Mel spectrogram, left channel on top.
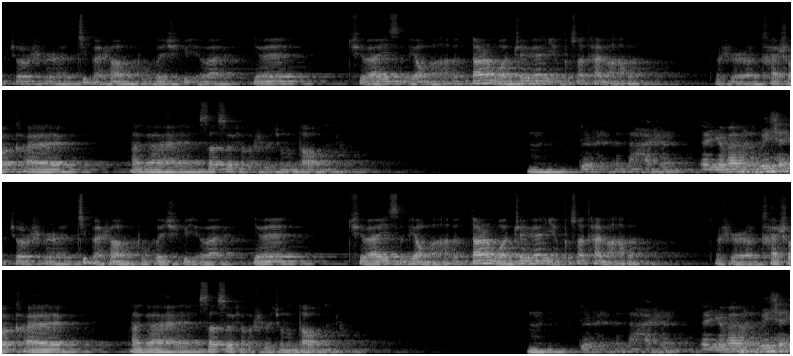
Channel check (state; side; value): normal; both; correlation 0.90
